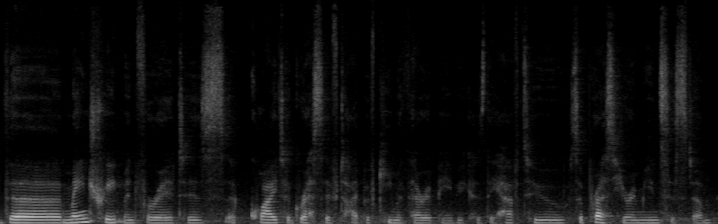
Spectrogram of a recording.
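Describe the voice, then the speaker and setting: A woman in her thirties, a native Portuguese speaker, telling her personal story in a calm, measured way, with a husky voice and deep breaths between sentences. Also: slight background noise. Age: 30s. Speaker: interviewee sharing a personal story. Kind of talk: personal testimonial.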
